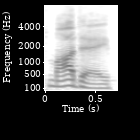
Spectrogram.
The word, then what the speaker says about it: Made: Jesus Mday uh for the Brewers. Oh, yeah. But it's spelled Jesus made, which I think is very very fun in and of itself.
